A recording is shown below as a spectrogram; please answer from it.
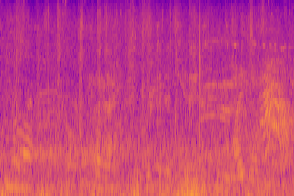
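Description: Background chatter of several people's overlapping voices, none of it close or clear, with a few soft low thumps.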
